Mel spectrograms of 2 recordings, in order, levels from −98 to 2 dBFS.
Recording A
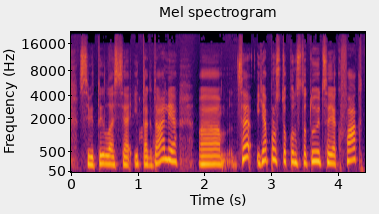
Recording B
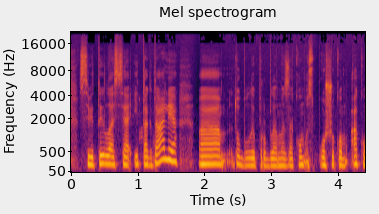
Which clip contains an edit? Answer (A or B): B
